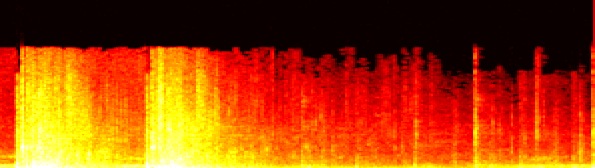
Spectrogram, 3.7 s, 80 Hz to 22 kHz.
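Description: Shotgun blasts in Resident Evil 3, two loud close booming shots about a second apart followed by lighter mechanical clatter and thumps, with no talking.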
